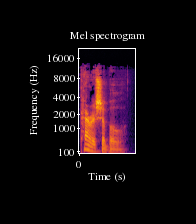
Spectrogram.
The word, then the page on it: perishable: British English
